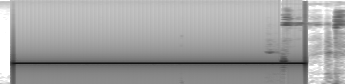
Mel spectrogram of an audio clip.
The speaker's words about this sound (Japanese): これこそ P 音入れないとダメじゃないの ここ P 入れてじゃん。面倒。全部カットするか。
